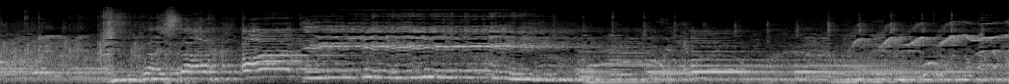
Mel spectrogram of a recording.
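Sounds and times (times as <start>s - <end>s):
salsa band music: 3.1s - 10.0s.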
